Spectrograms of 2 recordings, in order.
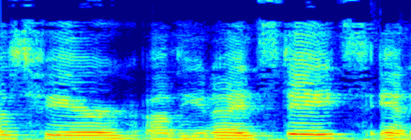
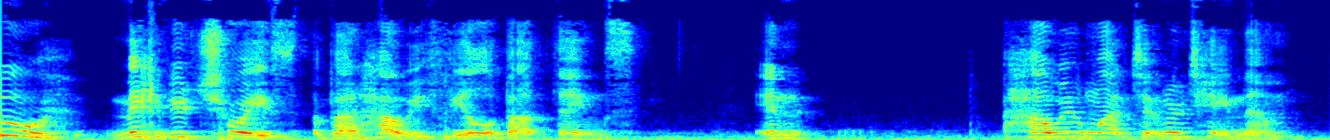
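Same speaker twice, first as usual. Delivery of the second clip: moved, emotional speech, pitched up; 6 semitones higher than usual. Pausing to apologize mid-talk, getting emotional. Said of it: "I'm getting emotional".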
